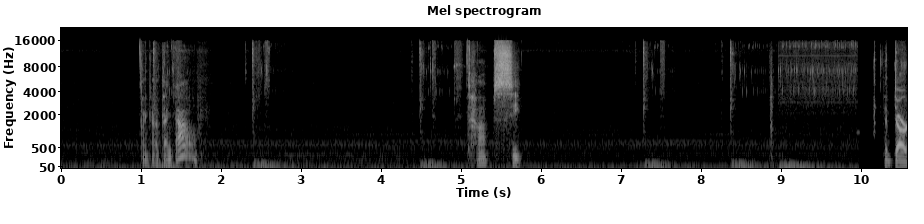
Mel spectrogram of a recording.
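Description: Short electronic blips sound as menu options change.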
